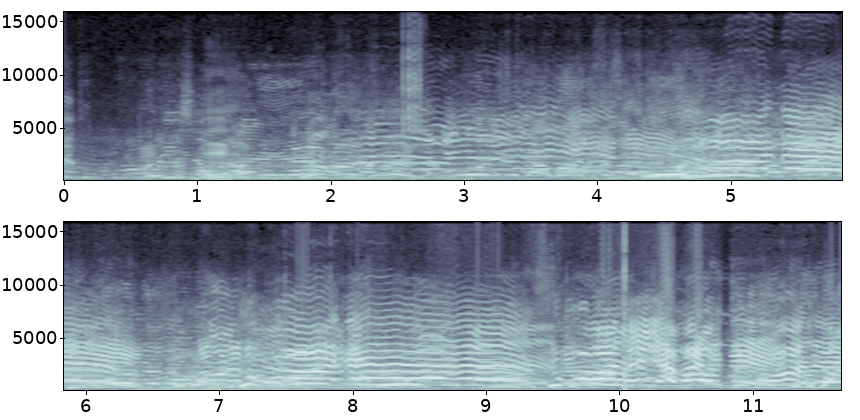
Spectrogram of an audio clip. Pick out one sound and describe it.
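A crowd of women and men shout and sing together outdoors.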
